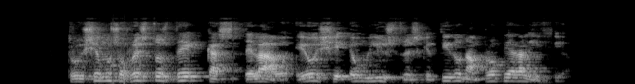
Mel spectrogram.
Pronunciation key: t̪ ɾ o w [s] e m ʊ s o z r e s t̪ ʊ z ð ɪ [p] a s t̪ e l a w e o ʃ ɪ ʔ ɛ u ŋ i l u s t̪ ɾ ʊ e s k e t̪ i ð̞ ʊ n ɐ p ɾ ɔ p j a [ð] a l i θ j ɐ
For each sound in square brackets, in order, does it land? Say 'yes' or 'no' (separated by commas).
no, no, no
